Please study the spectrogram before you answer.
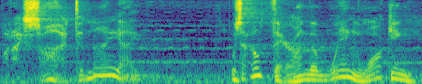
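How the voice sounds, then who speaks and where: An actor playing an anxious, haunted married airline passenger in a radio drama, speaking in a hesitant, uneasy way. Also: male voice, mid-range voice, big pitch swings, a little slow, creaky, darkish tone, soft background music. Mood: troubled, haunted. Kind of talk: vintage-style radio drama acting.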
